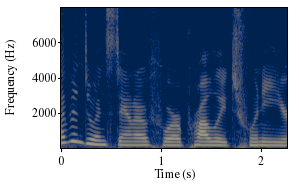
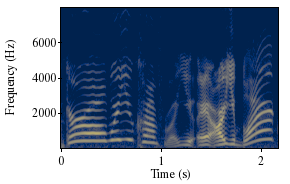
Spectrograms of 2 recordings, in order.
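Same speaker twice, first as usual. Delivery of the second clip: sassy audience member; 8 semitones higher, 6 dB louder than usual. Retold or imitated. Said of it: "they were like".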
